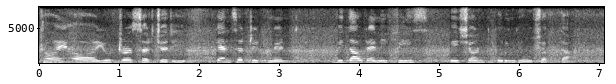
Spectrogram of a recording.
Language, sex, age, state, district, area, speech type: Goan Konkani, female, 45-60, Goa, Salcete, urban, spontaneous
